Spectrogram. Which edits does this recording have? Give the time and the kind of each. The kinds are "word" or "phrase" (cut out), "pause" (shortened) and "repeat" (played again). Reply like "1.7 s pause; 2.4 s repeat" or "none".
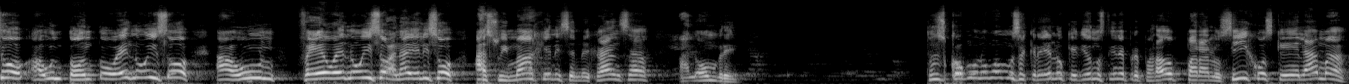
none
